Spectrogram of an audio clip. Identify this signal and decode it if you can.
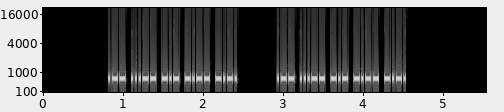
Morse code, heard as a keyed tone, about 53 wpm, 700 Hz. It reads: W3KYC W3KYC
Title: USA Call Signs - 5 Characters - Repeated 2x - 50wpm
